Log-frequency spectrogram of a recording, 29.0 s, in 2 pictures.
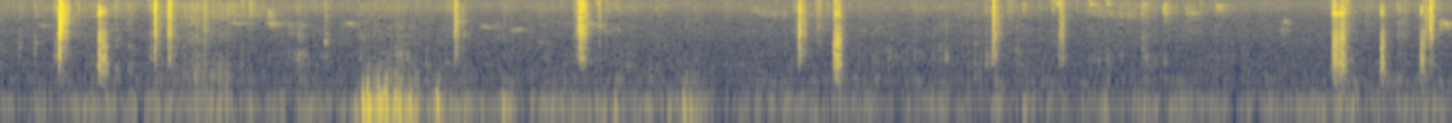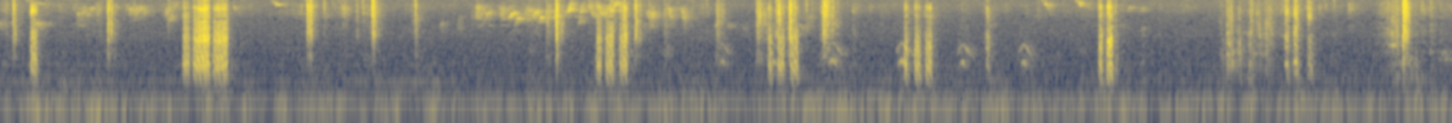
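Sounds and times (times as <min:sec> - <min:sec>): birds pecking at feeder: 0:00.1 - 0:03.5, 0:04.2 - 0:06.4, 0:07.7 - 0:12.0, 0:13.2 - 0:29.0
harsh bird calls: 0:12.8 - 0:18.2, 0:19.0 - 0:26.0, 0:26.8 - 0:29.0.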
